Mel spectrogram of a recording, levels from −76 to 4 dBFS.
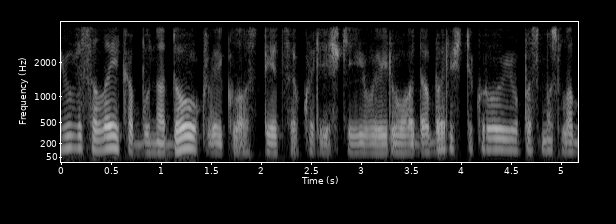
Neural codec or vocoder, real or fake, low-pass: codec, 16 kHz, 6 kbps, DAC; fake; 3.6 kHz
